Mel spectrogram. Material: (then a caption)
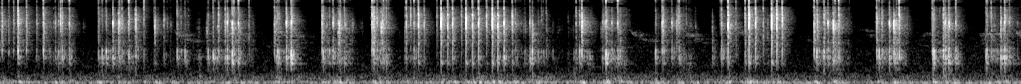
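Plastic. Long nails tap on the white plastic cap of a Lysol aerosol can standing on a table, making quick bursts of light, bright clicks. The taps come in short rapid clusters separated by brief pauses. Each click is dry and short with almost no low end.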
